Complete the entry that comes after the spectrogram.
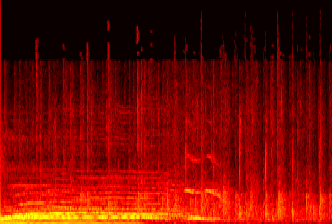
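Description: On the Salotto stage, a long, drawn-out shouted note rings out for about a second and a half, then gives way to the audience clapping and cheering a singer-songwriter on stage for the first time, with scattered whoops rising over steady applause.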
